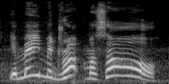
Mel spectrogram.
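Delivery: high, loud cross cat voice; cross Mister Cat. Acted. Mister Cat scolds the wolf, high cross voice. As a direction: complain sharply. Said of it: "said Mister Cat".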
